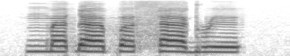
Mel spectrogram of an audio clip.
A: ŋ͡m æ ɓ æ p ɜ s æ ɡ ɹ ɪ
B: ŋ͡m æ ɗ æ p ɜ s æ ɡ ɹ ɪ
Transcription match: B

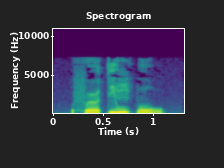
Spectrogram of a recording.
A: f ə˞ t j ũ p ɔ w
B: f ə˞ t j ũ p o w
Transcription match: B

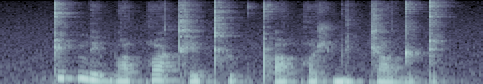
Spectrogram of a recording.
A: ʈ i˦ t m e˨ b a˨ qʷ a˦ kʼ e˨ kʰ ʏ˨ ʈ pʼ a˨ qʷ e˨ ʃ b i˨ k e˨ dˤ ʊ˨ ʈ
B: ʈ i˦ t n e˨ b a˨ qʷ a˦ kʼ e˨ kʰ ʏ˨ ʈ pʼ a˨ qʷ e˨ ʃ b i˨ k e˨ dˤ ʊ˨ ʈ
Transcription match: B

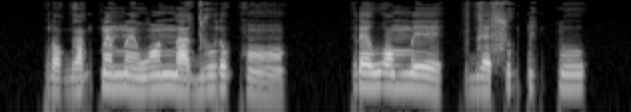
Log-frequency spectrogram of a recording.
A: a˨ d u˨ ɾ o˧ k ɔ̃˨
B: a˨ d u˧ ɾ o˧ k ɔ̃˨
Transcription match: B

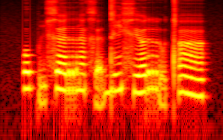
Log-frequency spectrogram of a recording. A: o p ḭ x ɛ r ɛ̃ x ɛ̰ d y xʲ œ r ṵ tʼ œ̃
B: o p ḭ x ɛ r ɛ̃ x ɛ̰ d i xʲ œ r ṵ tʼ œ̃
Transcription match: B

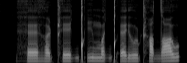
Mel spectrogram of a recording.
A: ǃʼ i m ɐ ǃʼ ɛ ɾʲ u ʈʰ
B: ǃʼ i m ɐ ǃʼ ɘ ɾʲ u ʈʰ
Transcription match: A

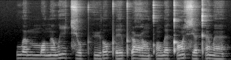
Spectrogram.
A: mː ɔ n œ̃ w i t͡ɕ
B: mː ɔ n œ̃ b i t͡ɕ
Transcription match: A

